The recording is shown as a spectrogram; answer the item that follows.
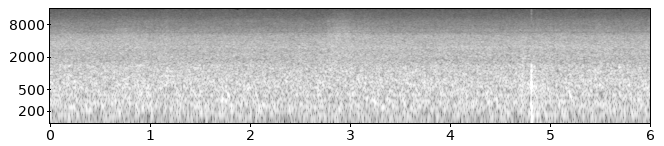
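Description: Steady rushing background noise of an open-air court, with no clear source standing out, and a single short knock about five seconds in.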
